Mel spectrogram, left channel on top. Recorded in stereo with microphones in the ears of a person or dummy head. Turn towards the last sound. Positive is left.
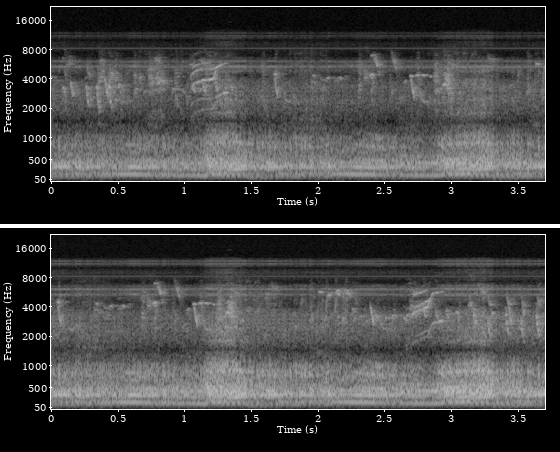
turn(degrees=-15)  # may be behind; listen again after turning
